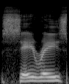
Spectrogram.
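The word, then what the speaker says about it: Seyrehs: It's actually pronounced Seyrays, as if it was spelled SEY-REHS, or Seyrays. Seyrays, okay. So instead of Sea Ray, like the boat, we'll call them Seyrays. Yeah, I like that. It's not series like the World Series, it's Seyrays.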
